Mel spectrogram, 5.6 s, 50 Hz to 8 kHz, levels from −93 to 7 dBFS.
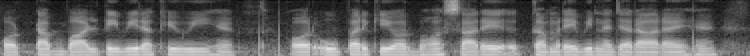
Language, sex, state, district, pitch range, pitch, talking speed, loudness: Hindi, male, Uttar Pradesh, Lalitpur, 110-115 Hz, 115 Hz, 200 wpm, -15 LUFS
